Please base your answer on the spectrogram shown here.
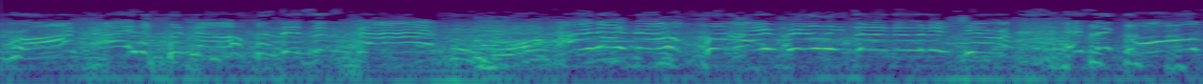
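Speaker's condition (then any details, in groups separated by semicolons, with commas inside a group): No condition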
